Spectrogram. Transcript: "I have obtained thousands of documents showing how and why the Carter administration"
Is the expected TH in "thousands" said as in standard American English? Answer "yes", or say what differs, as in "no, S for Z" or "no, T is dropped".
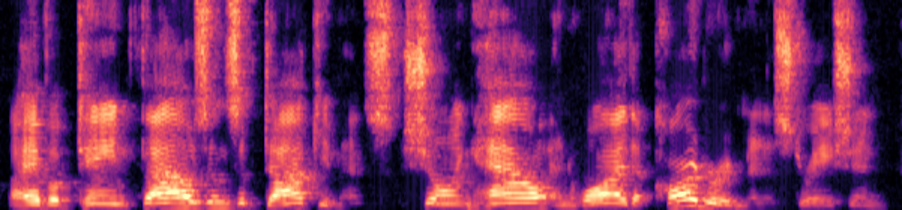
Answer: yes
